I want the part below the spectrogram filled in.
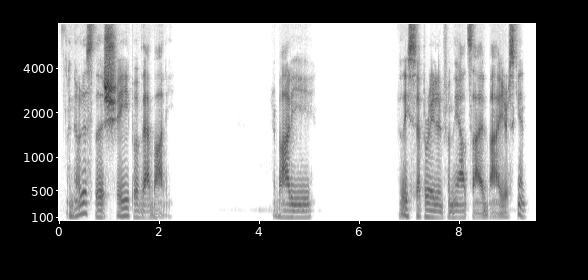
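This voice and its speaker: A man speaks at a fairly slow pace in a calm, soothing tone. Long pauses come often. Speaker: meditation guide. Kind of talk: guided meditation. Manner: slow, calm, soothing.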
